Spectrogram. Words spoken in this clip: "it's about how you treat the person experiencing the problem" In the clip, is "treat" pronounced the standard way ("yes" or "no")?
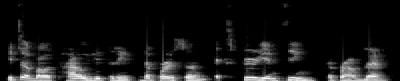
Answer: yes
